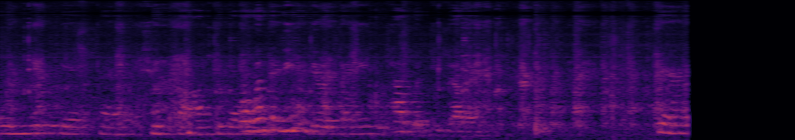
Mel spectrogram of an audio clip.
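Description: Two dogs growl and snarl as they wrestle playfully.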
